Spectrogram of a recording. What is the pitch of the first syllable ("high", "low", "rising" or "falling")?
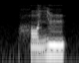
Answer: low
